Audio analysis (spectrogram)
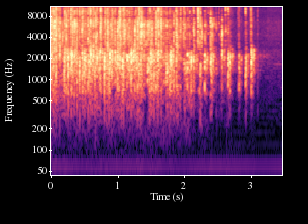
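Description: People at an Ambazonian Independence Day celebration clap as a crowd, a loud rapid patter of many hands that breaks into a few separate claps before stopping abruptly.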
